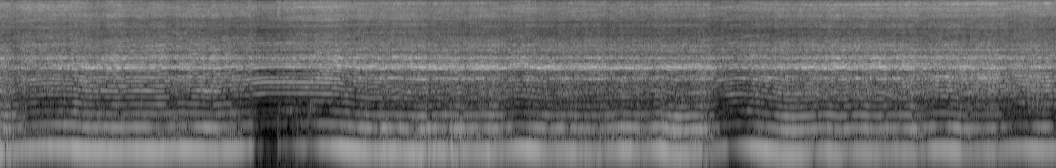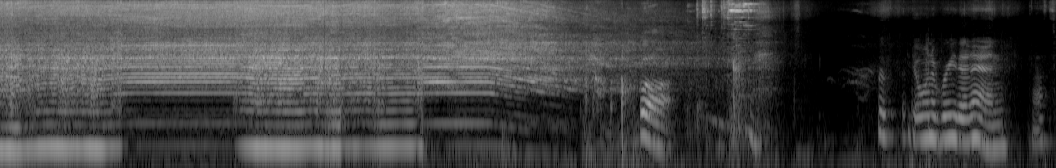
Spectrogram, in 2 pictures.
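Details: Oscillating cast saw removing a patient's final, tight arm cast with cotton padding beneath. A loud, steady motor whine with strong hum rises and dips as the blade cuts, then stops, leaving faint handling sounds.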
